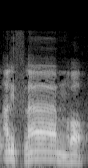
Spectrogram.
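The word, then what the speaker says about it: الر: Alif tidak dibaca panjang, lam dibaca 6 harakat, lalu tanpa gunnah yang sangat sempurna, lalu beralih ke huruf ra dengan panjang 2 harakat saja tanpa imbuhan hamzah, tanpa menutup pita suara setelah mengucapkan ra.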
